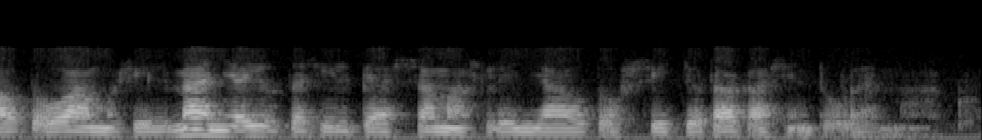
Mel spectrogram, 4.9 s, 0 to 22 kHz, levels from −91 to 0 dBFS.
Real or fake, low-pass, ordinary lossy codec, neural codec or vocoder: real; 5.4 kHz; none; none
